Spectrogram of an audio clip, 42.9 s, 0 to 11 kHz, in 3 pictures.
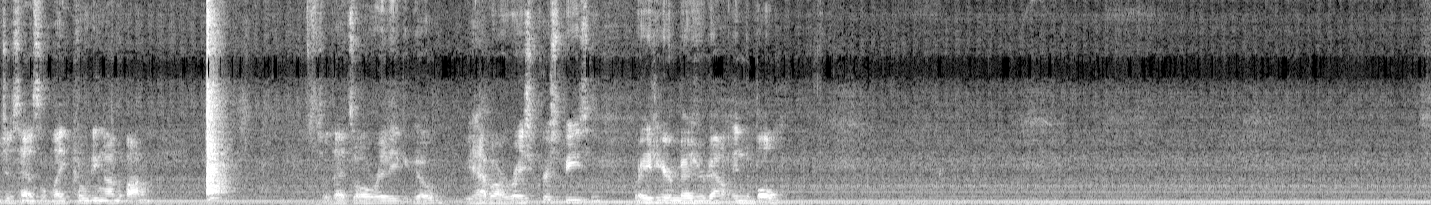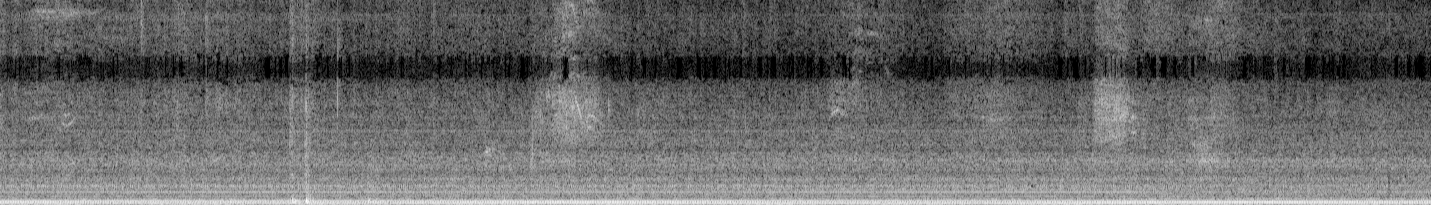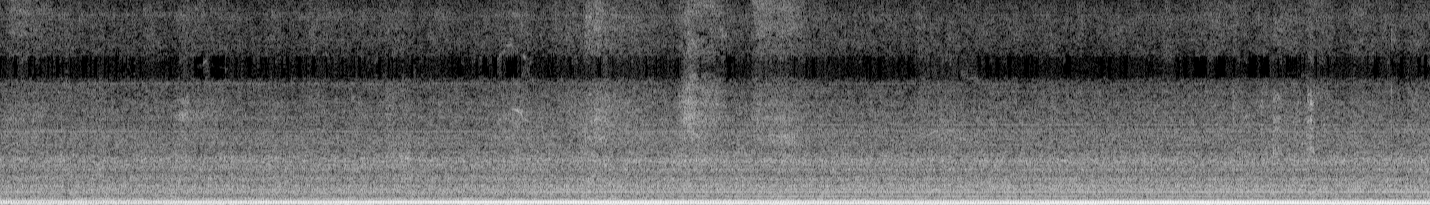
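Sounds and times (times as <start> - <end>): microwave oven humming: 0.0 - 42.9
microwave click: 2.1 - 2.4.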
